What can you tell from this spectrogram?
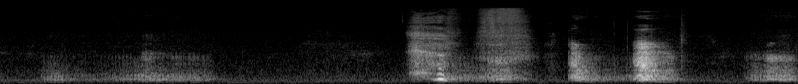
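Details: A Dachshund puppy barking at its reflection in a mirror gives a few sharp, high yapping barks in quick, uneven bursts after brief human speech.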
